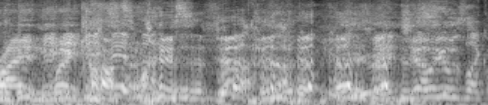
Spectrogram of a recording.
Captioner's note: all laughing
